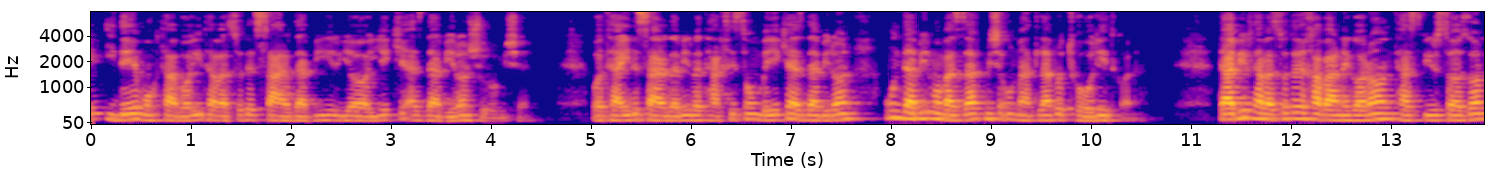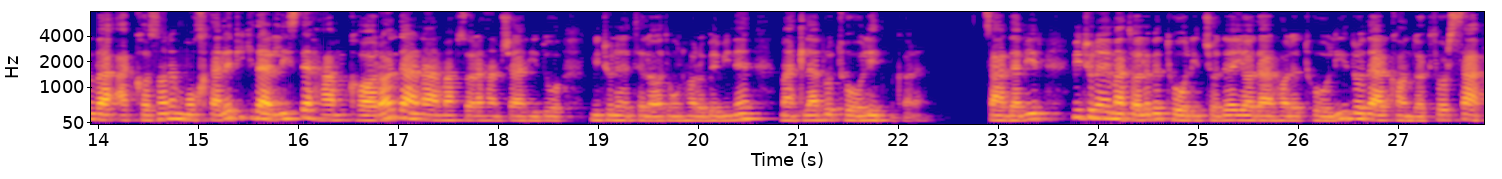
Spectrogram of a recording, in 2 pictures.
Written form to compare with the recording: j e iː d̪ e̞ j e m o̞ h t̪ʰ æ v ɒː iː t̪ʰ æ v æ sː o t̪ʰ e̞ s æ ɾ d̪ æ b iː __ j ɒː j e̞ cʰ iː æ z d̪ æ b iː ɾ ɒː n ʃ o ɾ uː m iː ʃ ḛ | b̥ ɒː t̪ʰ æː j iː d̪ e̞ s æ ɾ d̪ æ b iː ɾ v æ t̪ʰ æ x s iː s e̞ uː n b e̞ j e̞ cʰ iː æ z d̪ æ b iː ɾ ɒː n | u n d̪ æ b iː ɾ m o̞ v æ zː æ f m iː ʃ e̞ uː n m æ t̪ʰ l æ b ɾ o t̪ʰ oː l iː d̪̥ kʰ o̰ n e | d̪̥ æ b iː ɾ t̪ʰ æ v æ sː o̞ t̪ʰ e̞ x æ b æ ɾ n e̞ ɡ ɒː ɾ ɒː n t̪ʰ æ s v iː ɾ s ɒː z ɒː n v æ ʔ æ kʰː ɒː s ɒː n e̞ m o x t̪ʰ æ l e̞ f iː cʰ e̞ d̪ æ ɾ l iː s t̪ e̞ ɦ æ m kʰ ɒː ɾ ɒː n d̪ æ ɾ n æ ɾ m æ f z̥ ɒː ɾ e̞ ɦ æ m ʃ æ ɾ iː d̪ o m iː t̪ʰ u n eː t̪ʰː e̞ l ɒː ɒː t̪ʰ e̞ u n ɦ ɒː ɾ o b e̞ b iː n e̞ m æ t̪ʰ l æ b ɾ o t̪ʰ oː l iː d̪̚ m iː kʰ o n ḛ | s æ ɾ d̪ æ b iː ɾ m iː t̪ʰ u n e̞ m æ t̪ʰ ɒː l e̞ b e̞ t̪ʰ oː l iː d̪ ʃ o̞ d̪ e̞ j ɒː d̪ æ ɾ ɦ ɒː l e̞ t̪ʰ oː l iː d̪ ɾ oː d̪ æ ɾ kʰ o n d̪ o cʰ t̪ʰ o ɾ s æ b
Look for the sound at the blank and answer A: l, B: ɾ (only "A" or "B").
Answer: B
